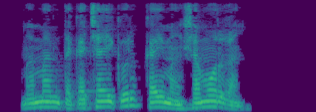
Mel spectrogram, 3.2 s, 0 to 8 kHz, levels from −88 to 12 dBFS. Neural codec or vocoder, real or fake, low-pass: none; real; 7.2 kHz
